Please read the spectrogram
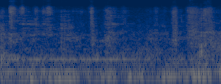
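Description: Scratchy rustling and handling noise from a handheld phone being moved about, a few short scrapes over a faint steady low hum.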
